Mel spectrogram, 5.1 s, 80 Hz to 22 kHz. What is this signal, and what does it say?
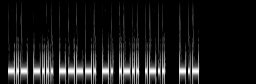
Morse code, heard as a keyed tone, about 28 wpm, 700 Hz. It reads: KB9NLL K
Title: Common QSO Phrases Encore 28wpm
